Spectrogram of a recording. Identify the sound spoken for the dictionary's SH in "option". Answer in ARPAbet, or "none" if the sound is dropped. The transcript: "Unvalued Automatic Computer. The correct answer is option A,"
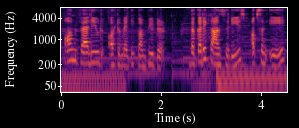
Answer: S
